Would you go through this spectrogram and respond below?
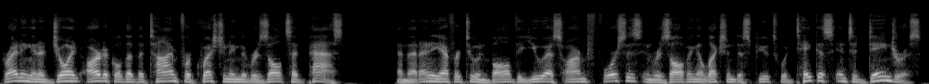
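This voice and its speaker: A man reading a scripted news report in a formal, measured manner. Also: mid-range voice, darkish tone, slightly rough, dry recording. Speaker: news reader.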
